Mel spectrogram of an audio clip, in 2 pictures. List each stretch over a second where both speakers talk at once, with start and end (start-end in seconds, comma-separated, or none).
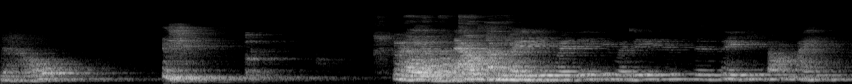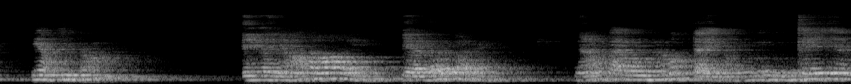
4.0-5.3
